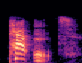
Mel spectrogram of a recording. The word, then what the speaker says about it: patent: Number two is patent. Patent. You might want to say patent. You can. In fluent spoken English, it will sound like patent. Patent.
